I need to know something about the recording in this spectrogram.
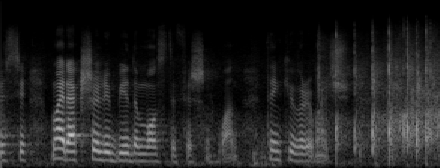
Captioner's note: audience applauding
